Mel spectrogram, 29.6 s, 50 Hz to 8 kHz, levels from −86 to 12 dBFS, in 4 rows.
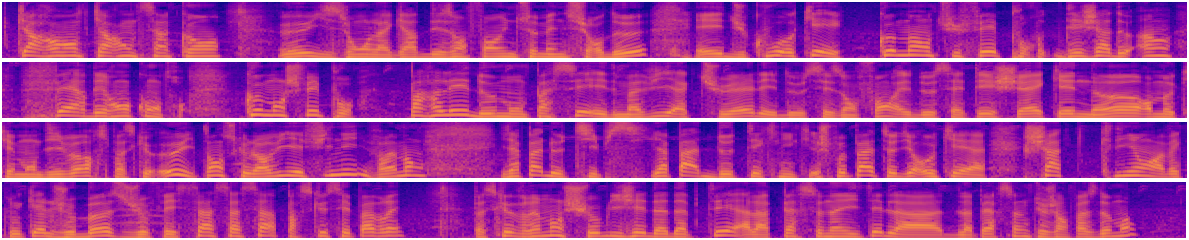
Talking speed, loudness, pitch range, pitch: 245 wpm, -19 LUFS, 140-195 Hz, 165 Hz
